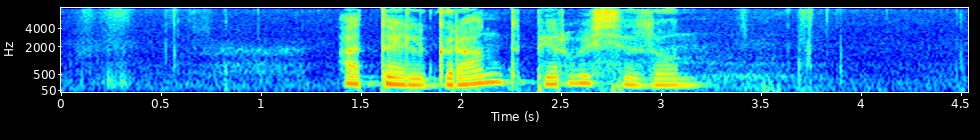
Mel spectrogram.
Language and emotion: Russian, neutral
